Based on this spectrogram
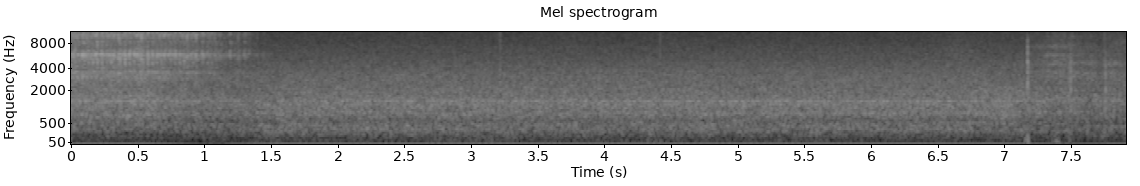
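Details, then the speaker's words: MSI GP65 Leopard laptop CPU fan after reassembly, with a fan part that kept pushing outward now held in place, mic close. Soft, even airy rush; the earlier whirring is mostly gone and only a faint sound remains. Normal fan noise. "and now if you see the noise has come down much better if I take the mic closer there is a little sound"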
